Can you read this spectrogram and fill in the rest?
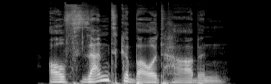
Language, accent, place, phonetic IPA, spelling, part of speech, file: German, Germany, Berlin, [aʊ̯f ˈzant ɡəbaʊ̯t ˌhaːbn̩], auf Sand gebaut haben, phrase, De-auf Sand gebaut haben.ogg
- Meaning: to have built on sand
